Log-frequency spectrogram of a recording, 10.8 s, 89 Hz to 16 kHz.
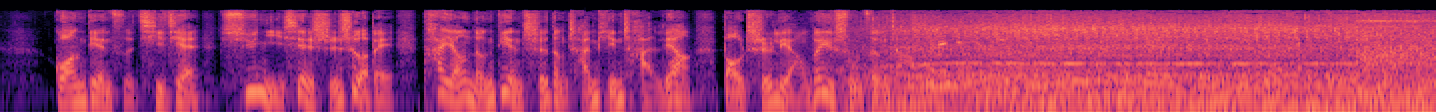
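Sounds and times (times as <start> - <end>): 
speech: 0.4 - 7.7
V50P Great White Shark cargo drone taking off in Zhoushan China: 6.1 - 10.7.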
